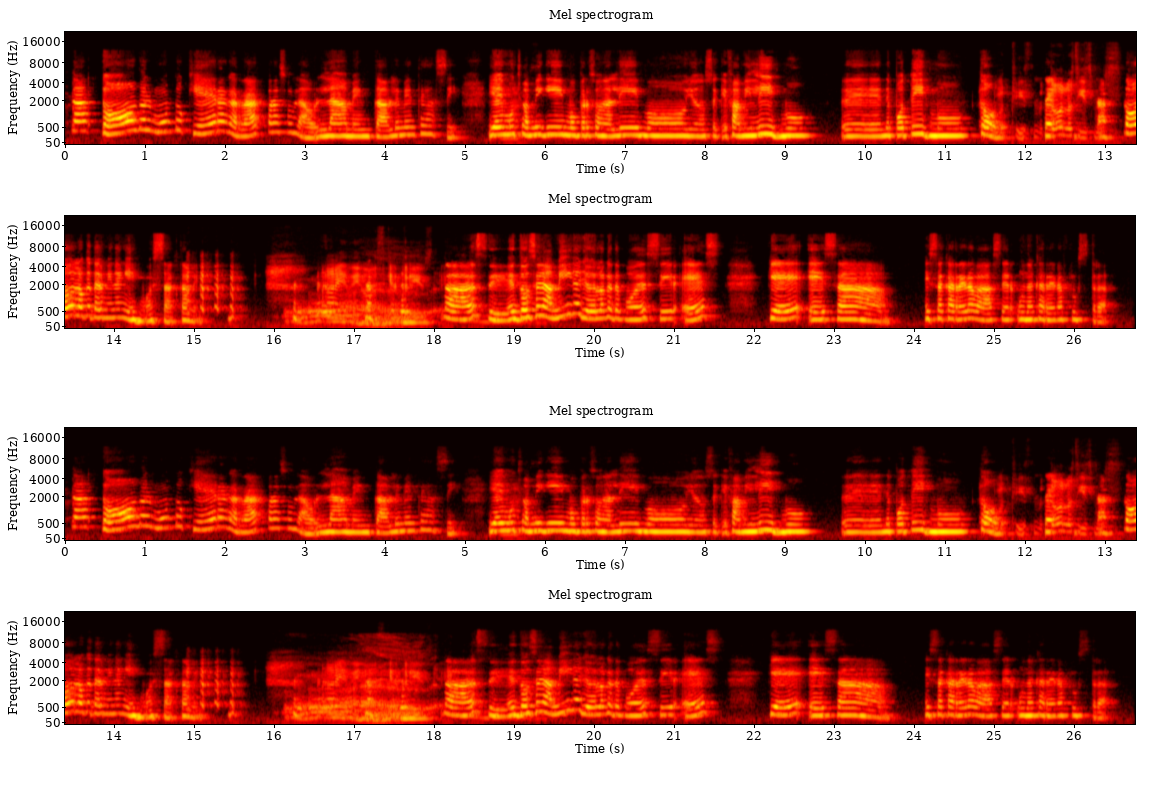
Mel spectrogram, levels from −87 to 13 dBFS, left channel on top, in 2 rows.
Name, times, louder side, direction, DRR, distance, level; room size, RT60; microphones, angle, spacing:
voice 1, 0.1-4.9 5.3-9.3 9.7-11.8 12.3-12.4 12.9-15.1 16.2-16.8 17.1-17.3 17.6-17.7 18.1-21.4 21.7-23.7 24.1-26.4, left 3 dB, 55° left, 1.0 m, -24 dB
voice 2, 11.9-13.0 15.1-15.2 15.5-15.6 15.9-18.2, left 4 dB, 25° left, 0.7 m, -35 dB
sound 1, 16.1-18.8 19.1-19.4, right 2 dB, 55° right, 1.4 m, -34 dB
12.5 x 11.5 x 3.6 m
head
